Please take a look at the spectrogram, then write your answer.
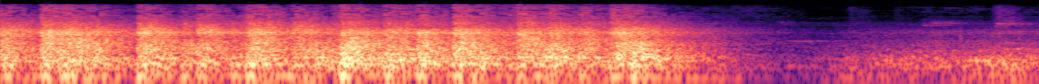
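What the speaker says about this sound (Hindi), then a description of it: "बहुत ज़्यादा बाहर साउंड आ रहा होगा, पटाखे बहुत जल रहे हैं" Rapid loud firecracker bangs and crackling bursts repeat for about three seconds outside during Diwali in Bangalore, then stop abruptly, leaving quiet with a few faint distant pops.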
